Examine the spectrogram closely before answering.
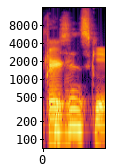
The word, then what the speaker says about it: Krasinski: It's Krasinski. It's very simple. It's like the easiest of that region of the world.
